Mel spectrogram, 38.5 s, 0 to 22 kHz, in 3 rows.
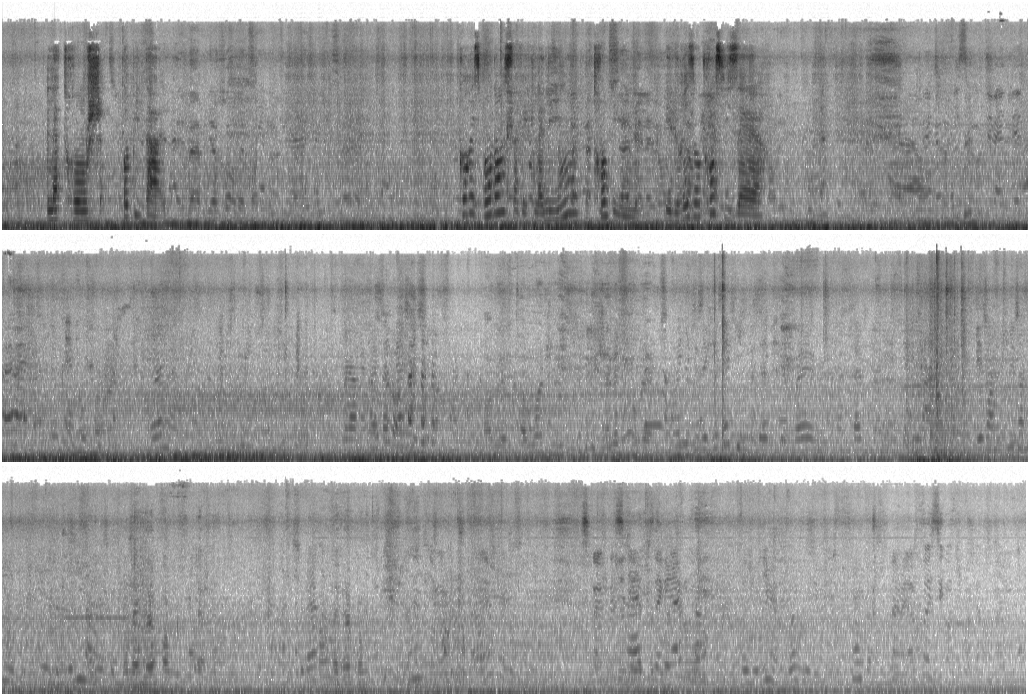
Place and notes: {
  "title": "Agn s at work La Tronche/Hopital RadioFreeRobots",
  "latitude": "45.20",
  "longitude": "5.74",
  "altitude": "202",
  "timezone": "GMT+1"
}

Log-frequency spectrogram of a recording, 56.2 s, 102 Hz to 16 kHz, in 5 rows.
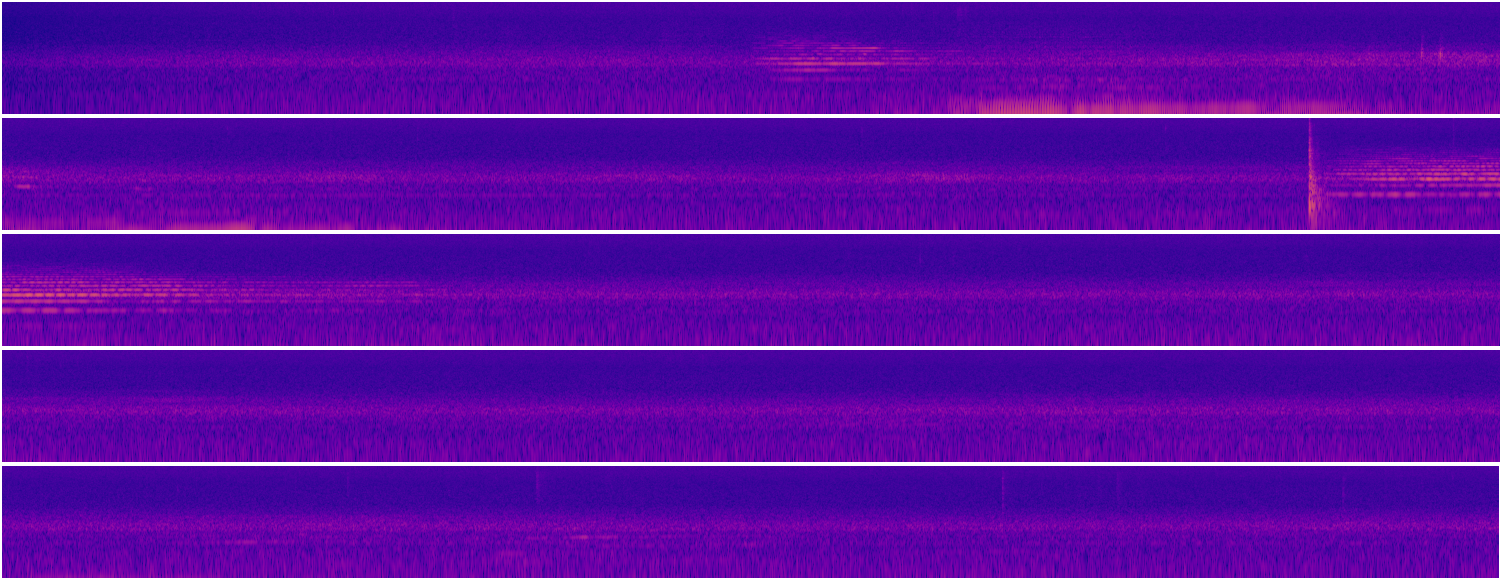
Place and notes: {
  "title": "Dekerta, Kraków, Poland - (773 UNI) Transportation étude",
  "date": "2021-05-21 01:14:00",
  "description": "Surprisingly well-played étude that happened around 1 am.\nRecorded with UNI mics of Tascam DR100 MK3.",
  "latitude": "50.05",
  "longitude": "19.96",
  "altitude": "202",
  "timezone": "Europe/Warsaw"
}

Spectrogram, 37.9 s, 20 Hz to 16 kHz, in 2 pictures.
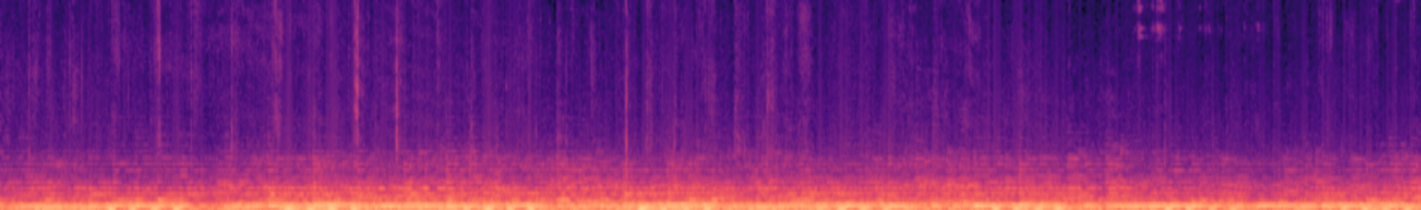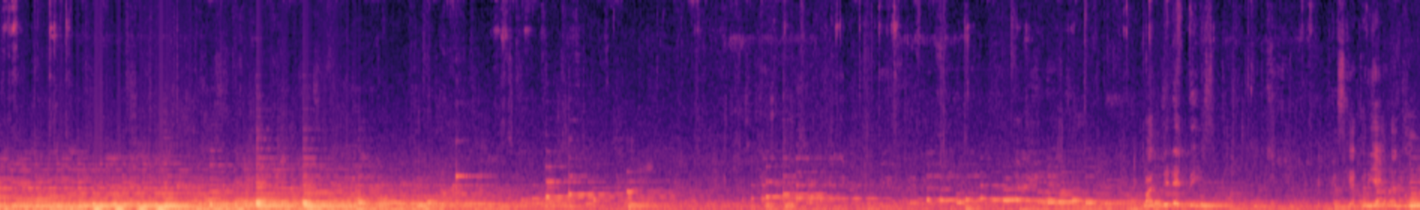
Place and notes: {
  "title": "Antwerpen, Belgique - The Meir street ambiance, piano player",
  "date": "2018-08-04 13:00:00",
  "description": "Into the commercial street called Meir, on a colorful saturday afternoon, people walking quietly. A piano player, called Toby Jacobs. He's speaking to people while playing !",
  "latitude": "51.22",
  "longitude": "4.41",
  "altitude": "10",
  "timezone": "GMT+1"
}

